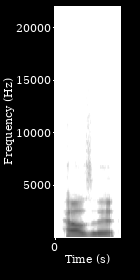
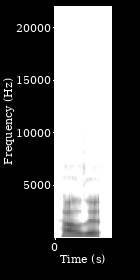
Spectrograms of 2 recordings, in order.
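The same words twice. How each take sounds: The two takes are said the same way.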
